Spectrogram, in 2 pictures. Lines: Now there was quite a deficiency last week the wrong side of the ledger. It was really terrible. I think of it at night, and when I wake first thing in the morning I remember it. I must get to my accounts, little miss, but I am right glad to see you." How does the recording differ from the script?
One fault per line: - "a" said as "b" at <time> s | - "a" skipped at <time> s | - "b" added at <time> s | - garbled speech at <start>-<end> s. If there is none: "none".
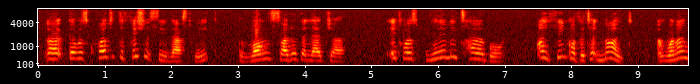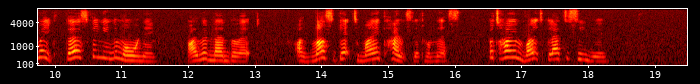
none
